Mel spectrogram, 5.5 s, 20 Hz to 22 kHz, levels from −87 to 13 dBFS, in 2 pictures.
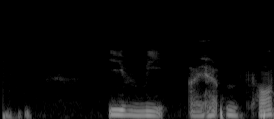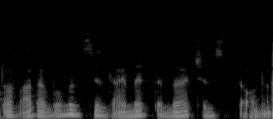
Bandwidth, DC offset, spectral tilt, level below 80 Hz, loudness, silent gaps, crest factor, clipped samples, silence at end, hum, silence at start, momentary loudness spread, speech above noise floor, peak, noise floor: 6.8 kHz; under 0.1%; -9 dB/octave; -60 dBFS; -41 LUFS; none; 18 dB; under 0.1%; 0 s; none; 0.05 s; 12 LU; 38 dB; -22 dBFS; -78 dBFS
